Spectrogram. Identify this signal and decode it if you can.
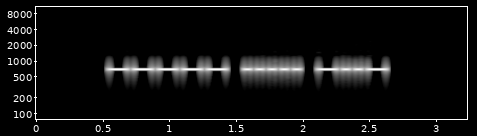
Morse code, heard as a keyed tone, about 26 wpm, 700 Hz. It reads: 05X
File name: Speed-Racing - Three Letter-Number Combinations - 22wpm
